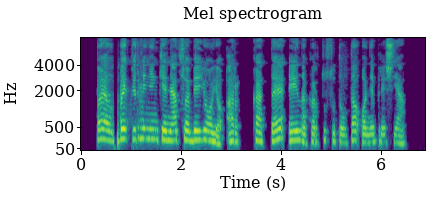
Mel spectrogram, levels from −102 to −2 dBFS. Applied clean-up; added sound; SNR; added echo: neural mask model DeepFilterNet 3.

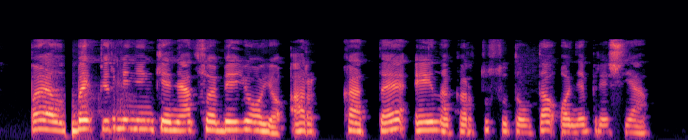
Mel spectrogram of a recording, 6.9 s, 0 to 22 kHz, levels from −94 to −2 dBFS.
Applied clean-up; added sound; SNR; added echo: neural separator model SepFormer DNS4.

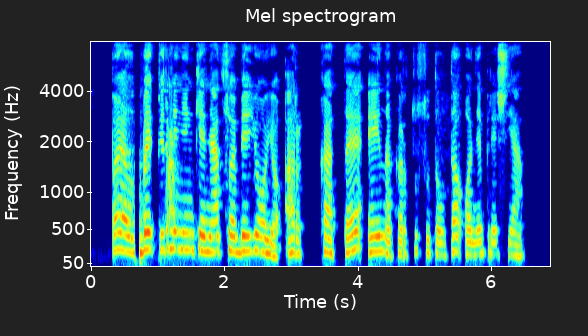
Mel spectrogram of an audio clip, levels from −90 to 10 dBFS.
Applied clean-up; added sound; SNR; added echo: neural mask model Resemble Enhance denoiser.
